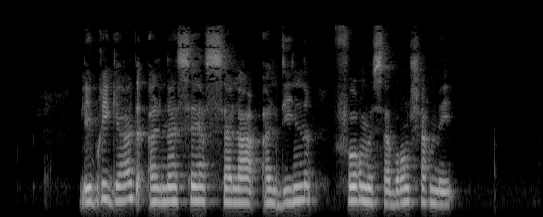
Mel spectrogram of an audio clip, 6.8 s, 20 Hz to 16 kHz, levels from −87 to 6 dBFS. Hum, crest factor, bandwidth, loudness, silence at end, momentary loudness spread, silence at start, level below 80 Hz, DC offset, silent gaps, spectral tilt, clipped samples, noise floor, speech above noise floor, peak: none; 18 dB; 11 kHz; -29 LUFS; 1.15 s; 7 LU; 1 s; -82 dBFS; under 0.1%; none; -4.5 dB/octave; under 0.1%; -75 dBFS; 46 dB; -14 dBFS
